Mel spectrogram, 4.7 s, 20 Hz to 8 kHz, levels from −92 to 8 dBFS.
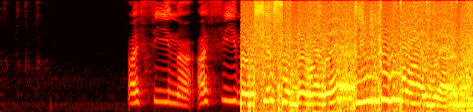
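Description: A speech clip that, from 2.40 s to the end at 4.73 s, turns into loud, harsh distortion with quiet stretches as loud as the rest. This is likely signed and unsigned mixed up in 16-bit samples: each zero crossing jumps full-scale. The waveform shows a solid slab, and the spectrogram shows broadband energy.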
